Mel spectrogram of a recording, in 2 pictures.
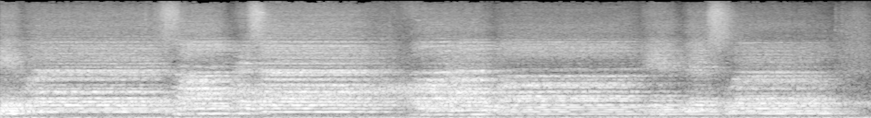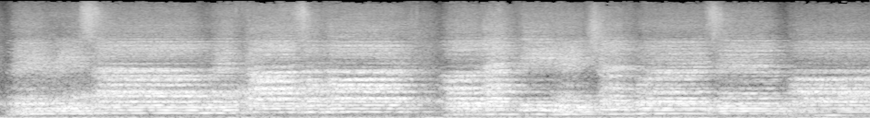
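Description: A choir singing a hymn in harmony, in long held phrases with short breaks every few seconds.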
